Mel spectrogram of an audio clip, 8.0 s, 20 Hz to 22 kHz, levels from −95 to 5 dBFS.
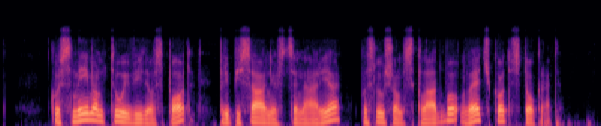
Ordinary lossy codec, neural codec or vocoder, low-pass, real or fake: Opus, 24 kbps; codec, 16 kHz, 4.8 kbps, FACodec; 7.2 kHz; fake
